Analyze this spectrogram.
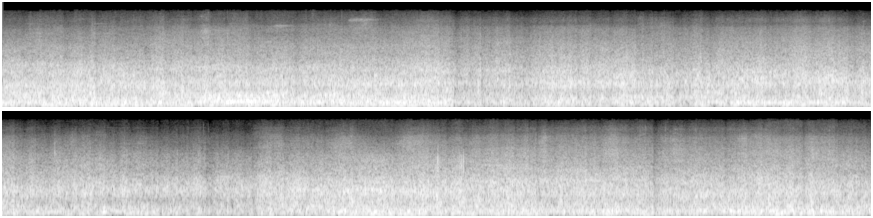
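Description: Freight train boxcars rolling past on the rails: a steady, continuous rolling noise of wheels and cars.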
